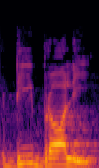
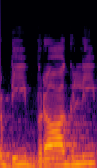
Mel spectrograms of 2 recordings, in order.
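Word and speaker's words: de Broglie: ये स्टूडेंट्स, ये अक्सर बच्चे इसको डी ब्रॉगली पढ़ते हैं, तो इसमें जी को आपने साइलेंट करना है, जी इज़ नॉट अटर्ड, ये जी को आपने पढ़ना नहीं है, तो डी ब्रॉली, डी ब्रॉली, ठीक है।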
